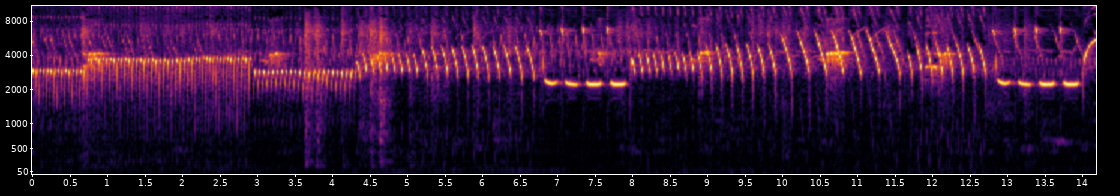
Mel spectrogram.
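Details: Canary song meant to train young birds: a long, varied run of rapid, ringing note series, steady high trills alternating with quick bouncing rolls and short lower whistled holds.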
